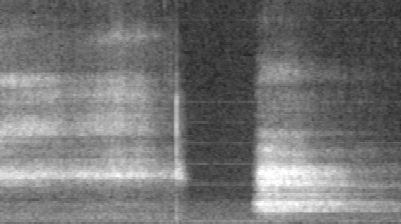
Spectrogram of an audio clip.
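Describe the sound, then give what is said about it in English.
Breathing during a guided breathing exercise: a long, airy, hissing breath fades into a brief silence, then a second strong breath starts abruptly and slowly tapers off. “And actually put one hand on your heart and one hand on your head. Let's bring all of you into this. One more breath.”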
